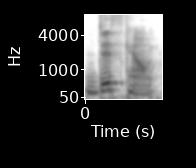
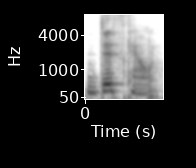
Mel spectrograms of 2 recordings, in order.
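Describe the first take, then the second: First: The stress is on the first syllable. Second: The stress is on the first syllable.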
